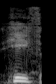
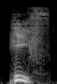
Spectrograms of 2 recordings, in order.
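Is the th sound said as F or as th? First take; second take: th; F. First: The th sound is kept as th. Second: The th sound is replaced by an F. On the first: "instead of Heath" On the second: "I'm going to say these in with F"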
